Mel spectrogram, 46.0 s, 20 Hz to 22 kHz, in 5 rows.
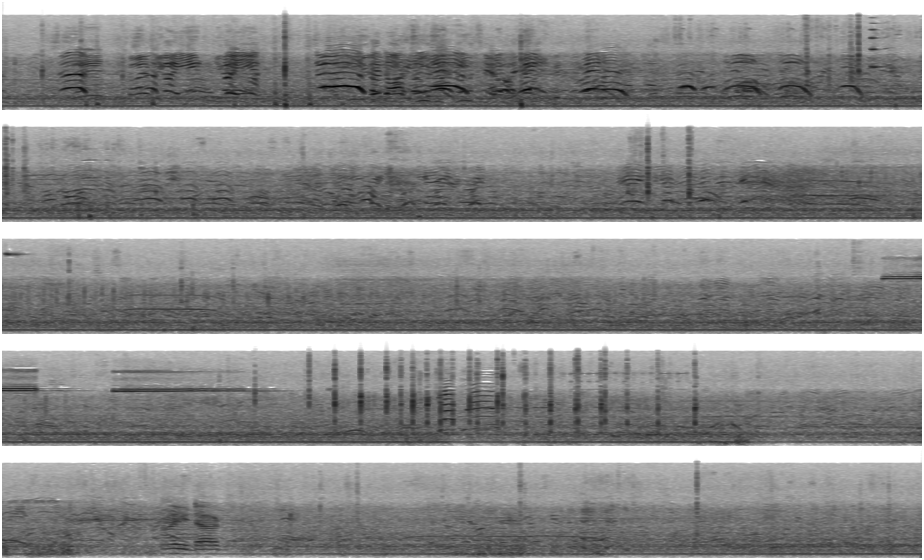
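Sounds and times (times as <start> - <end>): distant shouting of players: 0.0 - 46.0
steady low hum: 0.0 - 46.0
referee's whistle: 27.2 - 30.6, 36.8 - 37.6.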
